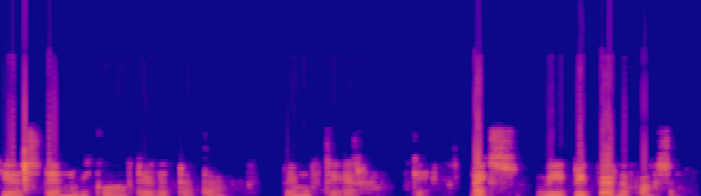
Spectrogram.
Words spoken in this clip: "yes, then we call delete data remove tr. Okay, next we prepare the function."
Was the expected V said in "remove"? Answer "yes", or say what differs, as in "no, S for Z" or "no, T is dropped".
no, F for V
